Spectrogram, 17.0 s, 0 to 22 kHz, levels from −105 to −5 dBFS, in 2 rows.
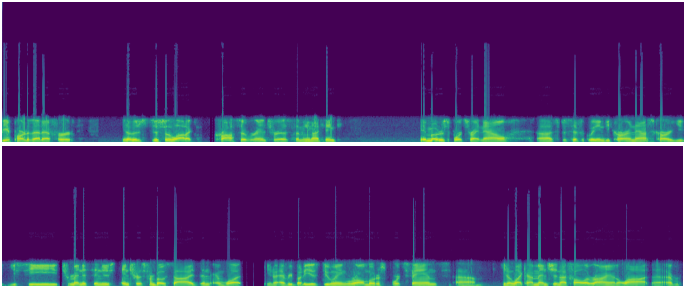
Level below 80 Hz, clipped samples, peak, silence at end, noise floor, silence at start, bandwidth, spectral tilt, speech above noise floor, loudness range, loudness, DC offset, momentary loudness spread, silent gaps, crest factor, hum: -54 dBFS; under 0.1%; -2 dBFS; 0.05 s; -61 dBFS; 0 s; 5.2 kHz; -8 dB/octave; 44 dB; 1 LU; -18 LUFS; under 0.1%; 7 LU; 11.53-11.79 s; 16 dB; none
